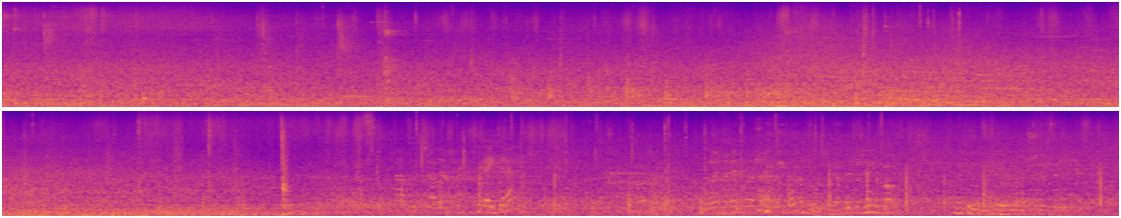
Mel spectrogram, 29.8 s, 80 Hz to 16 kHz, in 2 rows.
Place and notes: Rotterdam, Beursplein, WTC - a walk through world trade center
A short walk through the Rotterdam World Trade Center.
Starting at the outside elevator stairs, then passing through the main hall with an indoor fountain, passed the elevator room back to the exit. WLD
Rotterdam, The Netherlands, 7 December 2009, 12:30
